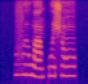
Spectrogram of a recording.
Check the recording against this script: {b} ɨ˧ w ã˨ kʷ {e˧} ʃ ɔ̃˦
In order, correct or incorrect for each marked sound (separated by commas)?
incorrect, correct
